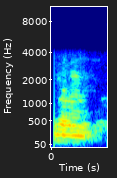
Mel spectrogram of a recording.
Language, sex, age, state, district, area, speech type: Manipuri, male, 30-45, Manipur, Imphal West, urban, conversation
